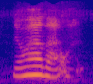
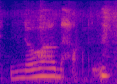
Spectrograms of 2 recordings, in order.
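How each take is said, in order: First: Said in the usual way. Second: Quiet wry repeat; softer echo. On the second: Real, not acted.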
